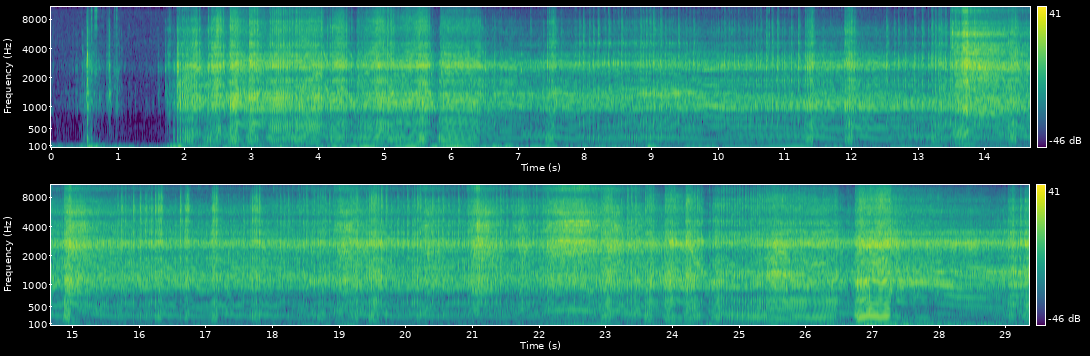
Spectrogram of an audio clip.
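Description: Dirt bike engine on the move, its pitch repeatedly rising and falling as the throttle opens and closes and the rider shifts gears, with wind rumbling on the microphone. The first two seconds are quieter, with a few knocks before the engine sound takes over.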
